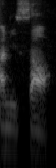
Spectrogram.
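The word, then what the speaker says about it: النساء: Right, it's the same with Surah An-Nisa, where they have the AN instead of the AL in pronunciation, right?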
